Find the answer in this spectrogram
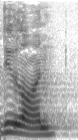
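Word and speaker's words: doulos: This is doulon, and it's spelled with an S. There's not a typo there, but it's pronounced doulon. We belong to God as his bond servants.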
